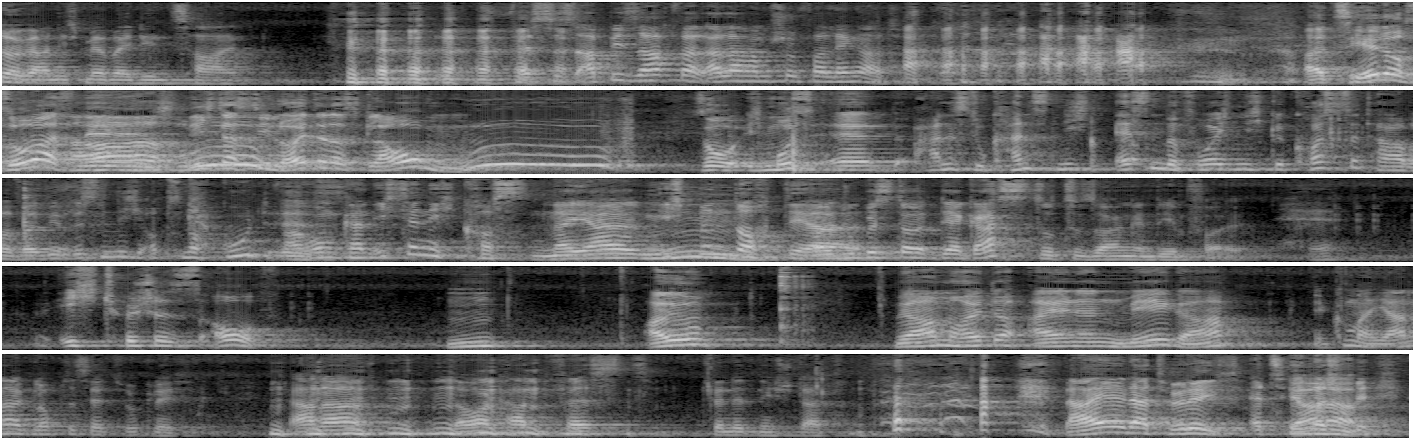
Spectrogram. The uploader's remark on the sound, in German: Der Livepodcast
